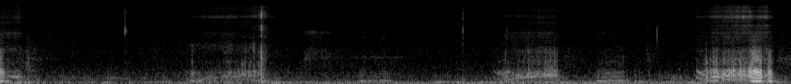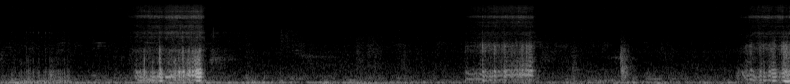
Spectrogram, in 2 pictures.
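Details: Bulldog snoring during sleep: irregular snorting snores every few seconds over a steady low room hum.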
